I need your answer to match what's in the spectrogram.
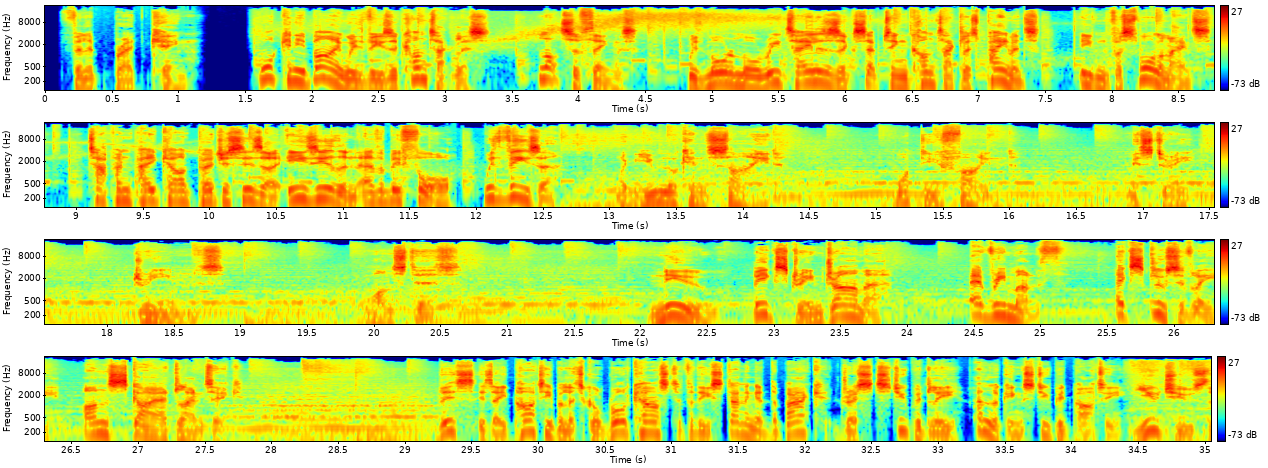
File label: commercial voice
